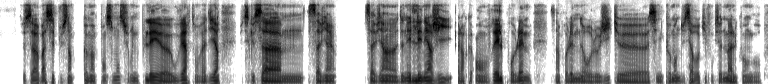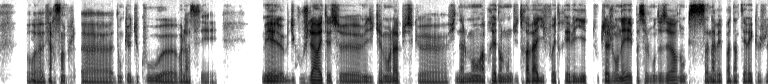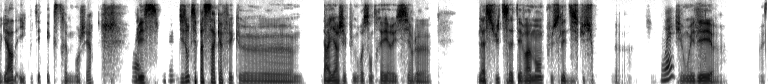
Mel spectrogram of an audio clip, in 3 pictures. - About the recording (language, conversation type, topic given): French, podcast, Quel est le moment où l’écoute a tout changé pour toi ?
- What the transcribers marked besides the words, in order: stressed: "extrêmement"; drawn out: "que"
